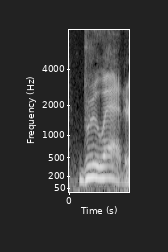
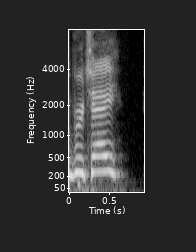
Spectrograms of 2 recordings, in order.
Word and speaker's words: Brute: It was like Et tu, Bruette or something. I forget now, but no, it's Et tu, Brute, and you, Brutus.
